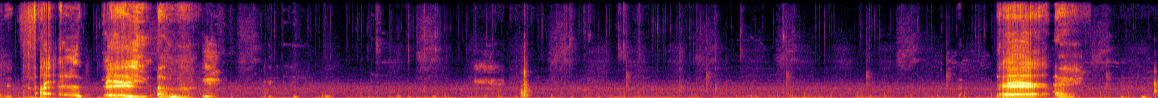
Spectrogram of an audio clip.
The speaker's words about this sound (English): How can you burp so much? That's... I don't know. Unbelievable.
